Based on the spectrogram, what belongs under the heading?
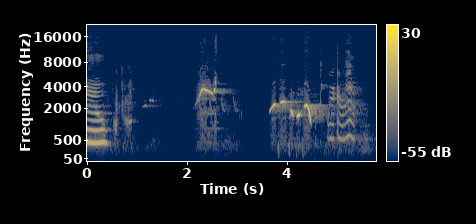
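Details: Talking Indian ringneck parakeet described as angry: a held buzzy syllable, a rising whistle after a pause, then a rapid string of clipped whistled notes and a wavering voice-like phrase.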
